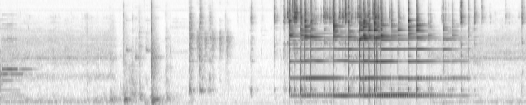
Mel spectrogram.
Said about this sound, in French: clochette normande. Pour les vaches.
